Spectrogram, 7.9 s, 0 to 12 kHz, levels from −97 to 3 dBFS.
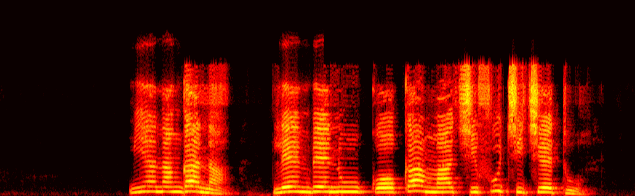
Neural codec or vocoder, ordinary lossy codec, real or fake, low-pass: none; Opus, 16 kbps; real; 7.2 kHz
